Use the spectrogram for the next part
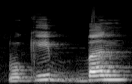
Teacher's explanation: غنہ نہیں کریں گے کیونکہ پیچھے عین حرف حلقی ہے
